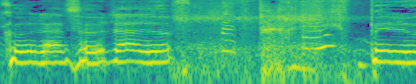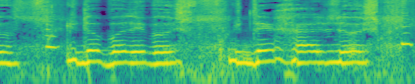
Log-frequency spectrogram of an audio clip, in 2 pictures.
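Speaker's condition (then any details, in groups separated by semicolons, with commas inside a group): ELA (ALS), speech-generating device; ALS diagnosed 13 years ago, first symptoms attributed to herniated discs, diagnosis about six months later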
